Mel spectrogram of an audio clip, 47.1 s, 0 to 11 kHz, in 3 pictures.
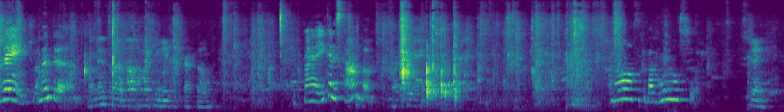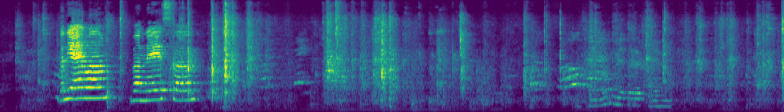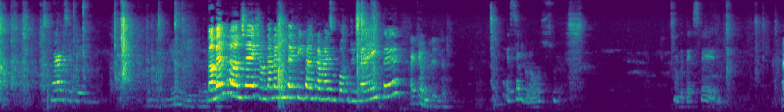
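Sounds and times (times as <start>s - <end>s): rustling and clatter: 4.4s - 6.1s, 6.7s - 15.0s, 19.0s - 35.3s.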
